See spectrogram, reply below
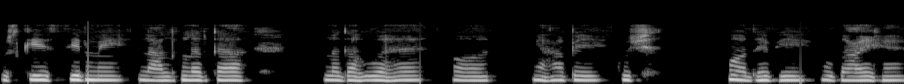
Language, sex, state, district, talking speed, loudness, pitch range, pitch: Hindi, female, Chhattisgarh, Balrampur, 115 wpm, -19 LUFS, 190-200 Hz, 195 Hz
